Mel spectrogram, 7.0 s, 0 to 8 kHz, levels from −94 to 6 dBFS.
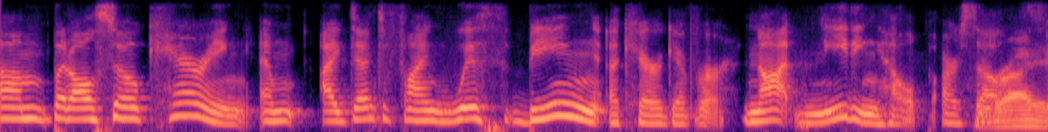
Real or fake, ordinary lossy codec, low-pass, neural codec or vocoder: fake; Opus, 16 kbps; 7.2 kHz; autoencoder, 48 kHz, 128 numbers a frame, DAC-VAE, trained on Japanese speech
